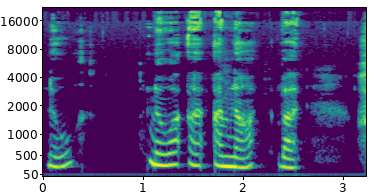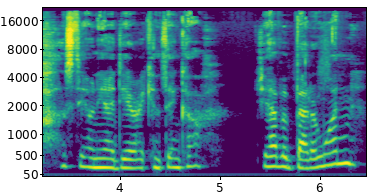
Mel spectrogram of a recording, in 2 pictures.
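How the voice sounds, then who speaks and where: Female partner role, played by an actress, audio drama: fairly high voice, natural, teasing, persuasive. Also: normal speed, dark tone, lightly acted. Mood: uncertain. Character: persuasive, good-humored woman coaxing her tough partner.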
